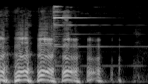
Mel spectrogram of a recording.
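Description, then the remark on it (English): A small hand bell rings, struck rapidly four or five times, loud at first, then its bright ringing tone lingers and fades out. “Oh, this is going to sound dirty, so I'm ready to ring this bell.”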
